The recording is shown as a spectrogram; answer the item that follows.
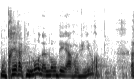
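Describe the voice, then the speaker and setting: Against noticeable background noise, a man speaks fairly slowly with a fairly high pitch and ordinary pitch variation. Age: 70s. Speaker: human rights activist. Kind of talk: testimony. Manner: halting, with frequent hesitations.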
